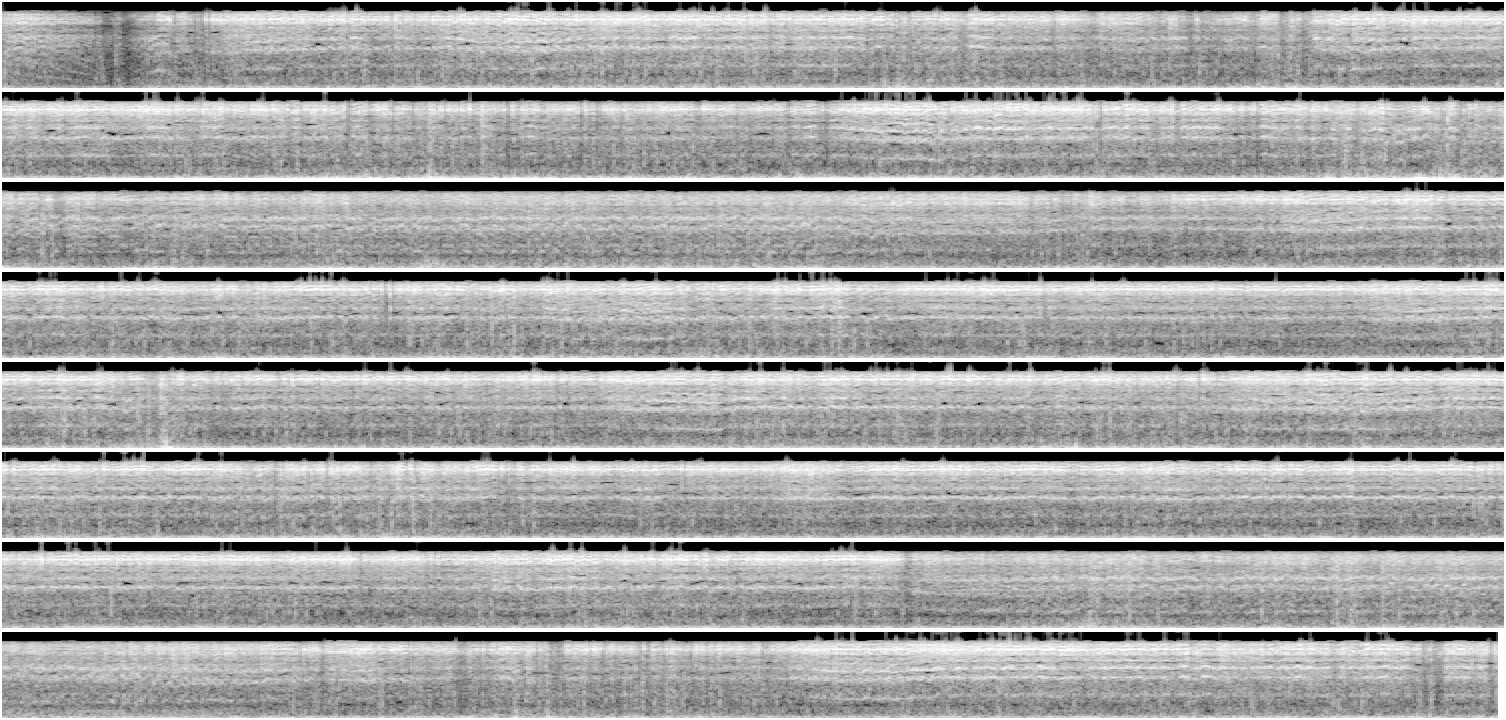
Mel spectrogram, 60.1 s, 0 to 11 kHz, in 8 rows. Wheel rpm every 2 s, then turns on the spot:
130, 230, 230, 230, 240, 230, 230, 210, 190, 200, 220, 230, 230, 230, 230, 230, 230, 230, 220, 230, 230, 230, 230, 230, 230, 200, 200, 220, 230, 240.
none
